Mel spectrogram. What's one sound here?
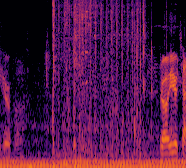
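Rapid gunshots fire in a short burst.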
